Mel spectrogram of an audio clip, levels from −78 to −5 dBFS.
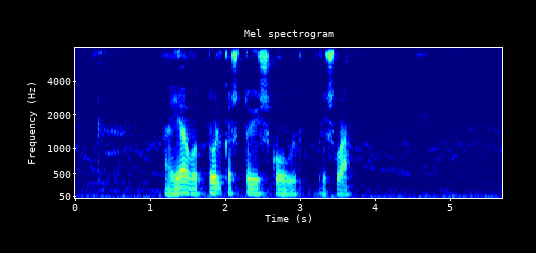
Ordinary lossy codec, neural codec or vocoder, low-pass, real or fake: none; none; none; real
